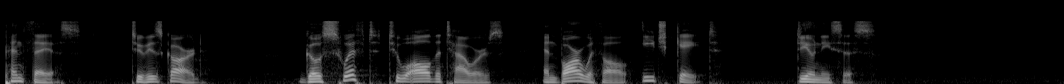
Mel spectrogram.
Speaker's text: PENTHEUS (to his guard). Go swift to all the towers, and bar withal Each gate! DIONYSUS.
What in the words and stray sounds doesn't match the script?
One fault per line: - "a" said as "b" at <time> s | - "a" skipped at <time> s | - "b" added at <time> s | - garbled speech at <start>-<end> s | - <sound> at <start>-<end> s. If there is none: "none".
none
